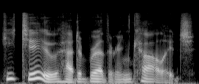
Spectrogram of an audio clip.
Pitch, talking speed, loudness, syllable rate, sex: 145 Hz, 210 wpm, -16 LUFS, 5.3 syllables/s, female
